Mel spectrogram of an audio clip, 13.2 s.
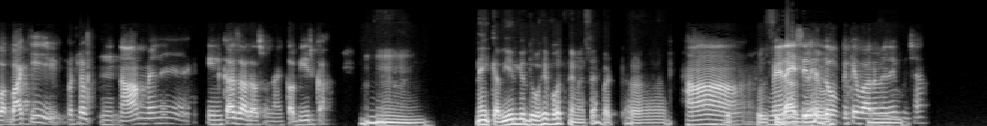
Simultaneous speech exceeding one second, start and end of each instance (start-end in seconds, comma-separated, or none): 10.1-12.0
